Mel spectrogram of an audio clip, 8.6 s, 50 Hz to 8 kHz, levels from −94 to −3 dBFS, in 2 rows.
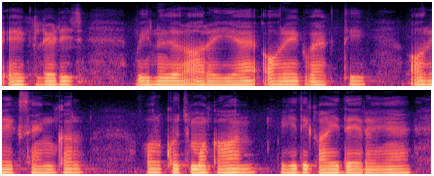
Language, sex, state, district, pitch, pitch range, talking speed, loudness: Hindi, male, Uttar Pradesh, Shamli, 120 Hz, 115-120 Hz, 145 wpm, -19 LUFS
